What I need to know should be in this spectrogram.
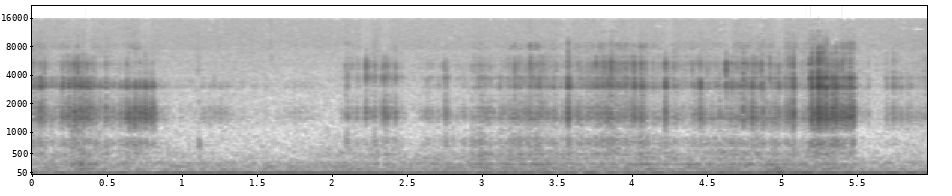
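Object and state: Metal microphone housing scratched with nails.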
